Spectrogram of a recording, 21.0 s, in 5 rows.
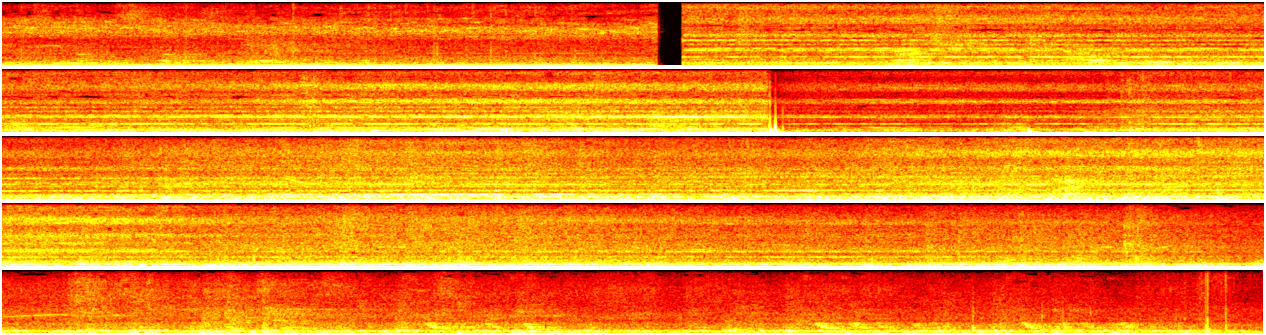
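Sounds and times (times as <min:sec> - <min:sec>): train wheels rumbling on rail: 0:00.0 - 0:21.0
traction motor whine rising: 0:00.4 - 0:16.8.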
